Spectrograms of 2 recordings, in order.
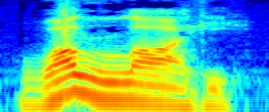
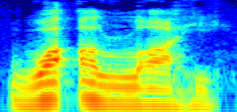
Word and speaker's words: Wallahi: So when we put this waw, it's Wallahi, not Wa'allahi.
